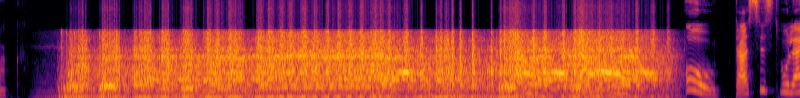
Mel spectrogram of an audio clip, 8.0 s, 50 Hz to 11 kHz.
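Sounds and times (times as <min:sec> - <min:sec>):
speech: 0:00.0 - 0:00.3, 0:07.4 - 0:07.9
small moped engine revving: 0:00.4 - 0:06.9.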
